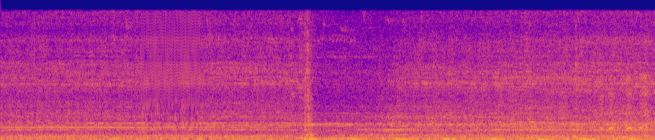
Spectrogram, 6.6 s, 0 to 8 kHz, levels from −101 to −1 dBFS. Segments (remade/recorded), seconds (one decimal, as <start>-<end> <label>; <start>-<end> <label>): 0.0-1.4 recorded; 1.4-2.0 remade; 2.0-6.6 recorded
